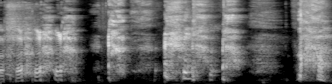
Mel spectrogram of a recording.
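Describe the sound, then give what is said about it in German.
A person coughs in a series of loud, harsh bursts with short gaps between them, some voiced sounds mixed in among the coughs. “ähm, Aber husten kannst du.”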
